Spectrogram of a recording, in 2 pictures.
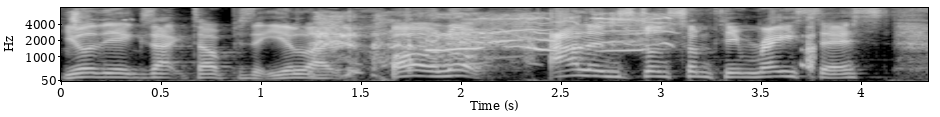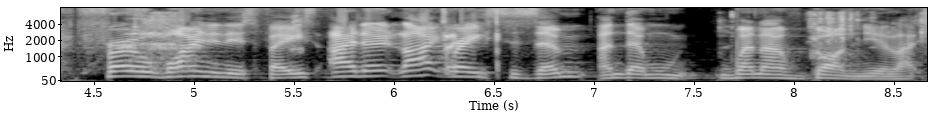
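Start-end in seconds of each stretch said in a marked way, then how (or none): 1.7-7.0 high-pitched imitation of showy disapproval; mock outrage. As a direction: put on a display of righteous outrage. Acting out friend's show of outrage.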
